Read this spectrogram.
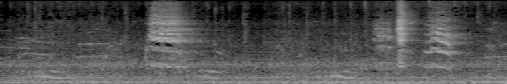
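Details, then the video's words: Little corella with two separate harsh, grating screeches about three seconds apart, and soft low cooing sounds in between. "Little Corella"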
